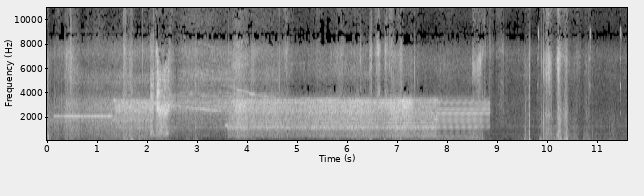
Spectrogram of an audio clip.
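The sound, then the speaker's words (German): A steady electric whirring hum from an electric fan drones on for several seconds at a fairly loud level, with a thin tonal whine layered on top before it cuts off, followed by a few faint clicks. “Okay, ich mach mache meinen Vent leiser. Mein Ventilator halt.”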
